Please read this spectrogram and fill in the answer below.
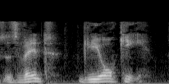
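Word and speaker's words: Szent-Györgyi: By a gentleman called Zvent Gyorky.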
